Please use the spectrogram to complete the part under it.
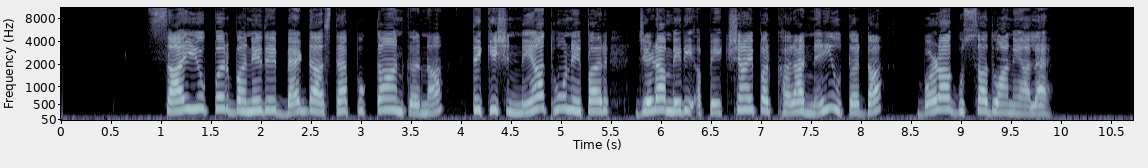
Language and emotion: Dogri, angry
